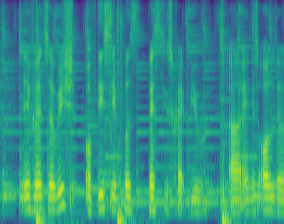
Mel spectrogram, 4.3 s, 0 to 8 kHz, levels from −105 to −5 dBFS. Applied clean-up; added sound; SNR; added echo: none; Cupboard open or close + Acoustic guitar; 9 dB; none.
